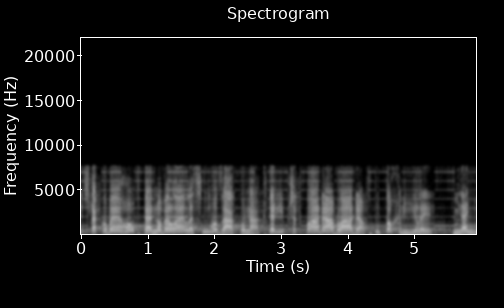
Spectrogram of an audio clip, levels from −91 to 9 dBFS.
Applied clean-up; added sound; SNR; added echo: neural separator model SepFormer DNS4.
